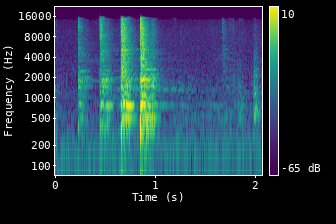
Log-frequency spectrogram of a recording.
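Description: Strings of a Tokai Les Paul electric guitar struck four times in quick succession: short sharp plucks with a brief ring. A faint click near the end.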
